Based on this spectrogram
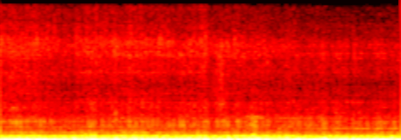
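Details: Single-tub washing machine after gearbox replacement, running empty on wash: steady low motor hum with even tone, no knocking, grinding or earlier rattly noise; normal agitation.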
